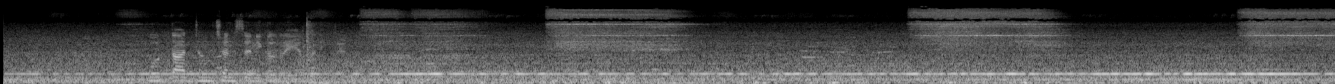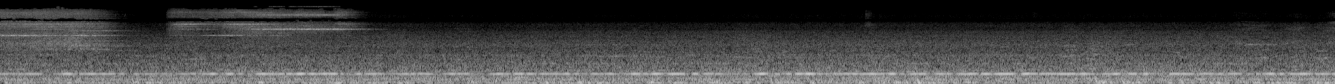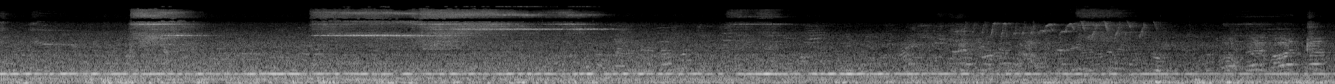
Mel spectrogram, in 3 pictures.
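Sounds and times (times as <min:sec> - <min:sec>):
steady train whine: 0:00.0 - 0:40.0
high wheel squeal: 0:03.1 - 0:07.2, 0:09.1 - 0:10.9, 0:12.3 - 0:17.2, 0:25.6 - 0:29.0, 0:29.7 - 0:33.3, 0:35.7 - 0:38.5.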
